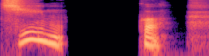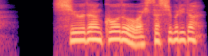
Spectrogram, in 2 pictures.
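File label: FORMATION Japanese; ColtWalker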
